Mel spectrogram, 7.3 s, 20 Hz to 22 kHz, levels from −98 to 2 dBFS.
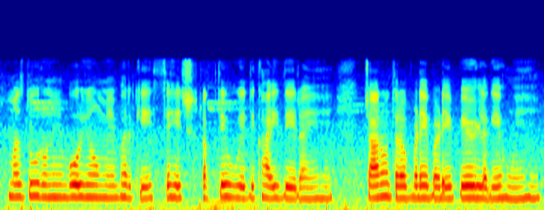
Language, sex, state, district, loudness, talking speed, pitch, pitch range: Hindi, female, Goa, North and South Goa, -17 LUFS, 175 wpm, 195 Hz, 185-205 Hz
